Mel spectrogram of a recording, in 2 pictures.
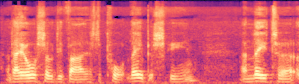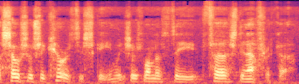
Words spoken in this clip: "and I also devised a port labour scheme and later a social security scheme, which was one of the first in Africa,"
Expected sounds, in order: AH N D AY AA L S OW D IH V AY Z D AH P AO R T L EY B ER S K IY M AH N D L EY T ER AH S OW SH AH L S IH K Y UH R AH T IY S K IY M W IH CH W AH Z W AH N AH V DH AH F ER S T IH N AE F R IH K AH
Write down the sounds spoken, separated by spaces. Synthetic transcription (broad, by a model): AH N AY AA L S OW D IH V AY Z D AH P AO R T L EY B ER S K IY M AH N L EY T ER AH S OW SH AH L S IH K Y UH R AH T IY S K IY M W IH CH W AH Z W AH N AH V DH AH F ER S T IH N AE F R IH K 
